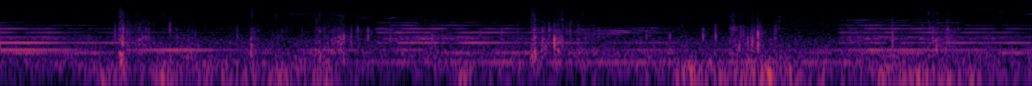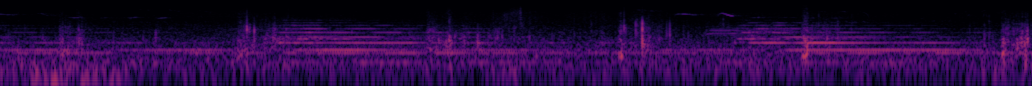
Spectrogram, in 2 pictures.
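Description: A church bell struck at a slow, even pace, about every two and a half seconds, each stroke ringing on over a lingering hum. Footsteps crunch on a gravel path.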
